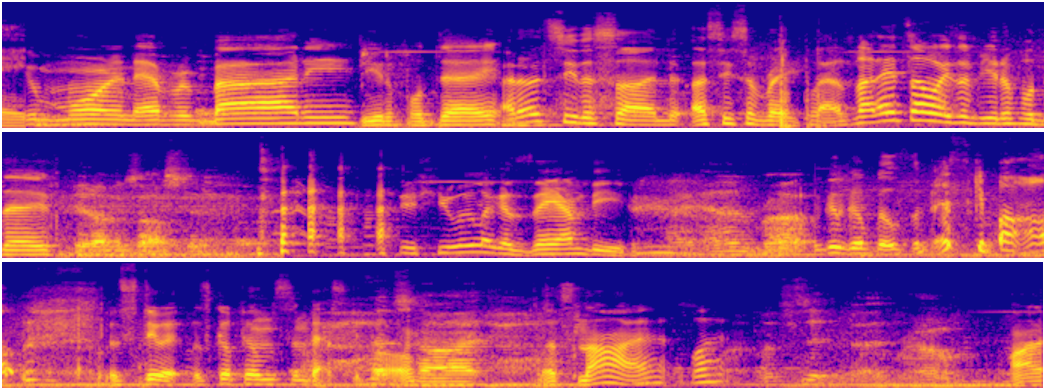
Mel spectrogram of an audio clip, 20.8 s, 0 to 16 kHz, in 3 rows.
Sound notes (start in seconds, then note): 8.6 man happy laughing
